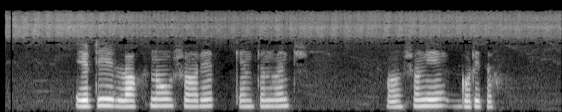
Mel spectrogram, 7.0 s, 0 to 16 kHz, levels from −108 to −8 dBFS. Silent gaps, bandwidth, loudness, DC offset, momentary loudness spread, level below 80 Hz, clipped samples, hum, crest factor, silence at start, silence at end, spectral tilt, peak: none; 11.5 kHz; -25 LUFS; under 0.1%; 18 LU; -80 dBFS; under 0.1%; none; 20 dB; 0.05 s; 0 s; -4.5 dB/octave; -6 dBFS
